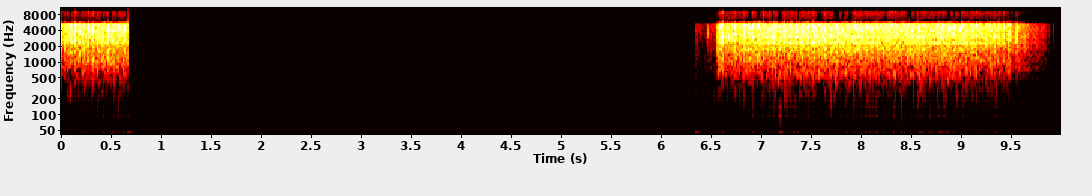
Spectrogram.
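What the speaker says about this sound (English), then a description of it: "Just start tightening this" A bearing press tool being tightened to push a new front-wheel-drive wheel bearing into place gives steady, loud ratcheting clicks, which stop for several seconds and then start up again.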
